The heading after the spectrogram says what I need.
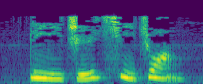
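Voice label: "理直气壮", Mandarin Chinese; chinese flashcards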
